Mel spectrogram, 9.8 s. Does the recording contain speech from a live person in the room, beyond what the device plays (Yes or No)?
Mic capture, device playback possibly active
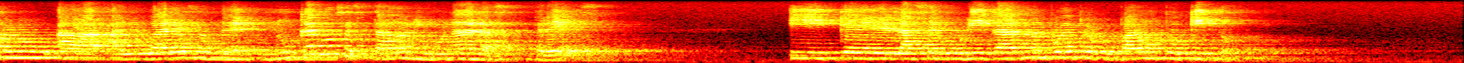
No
